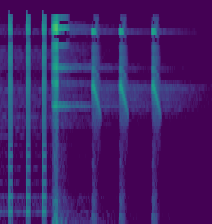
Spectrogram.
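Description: A louder electronic chime sounds as a menu option is selected.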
